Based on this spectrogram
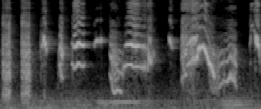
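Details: Javan myna masteran song used to train young mynas into full, lively singing: harsh rasping bursts mixed with short whistled notes and a rising-falling squeal, irregular phrases over about three seconds.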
